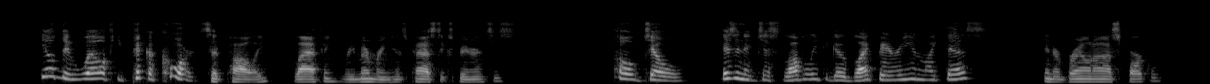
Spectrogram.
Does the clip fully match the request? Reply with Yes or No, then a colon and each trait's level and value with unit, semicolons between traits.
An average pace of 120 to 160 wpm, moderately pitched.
Yes: average, 155 wpm; medium, 180 Hz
